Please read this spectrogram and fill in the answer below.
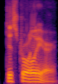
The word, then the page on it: destroyer: American English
